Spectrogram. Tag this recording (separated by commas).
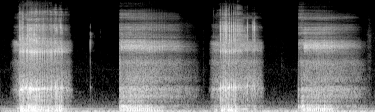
Respiratory sounds, Breathing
